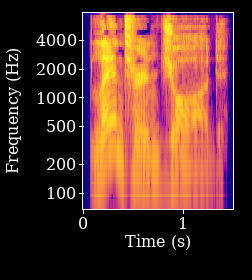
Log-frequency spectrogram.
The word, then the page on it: lantern-jawed: British English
